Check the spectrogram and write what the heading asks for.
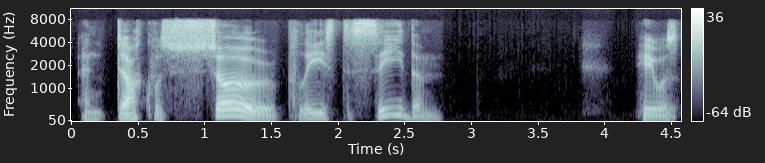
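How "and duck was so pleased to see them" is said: plain reading voice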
